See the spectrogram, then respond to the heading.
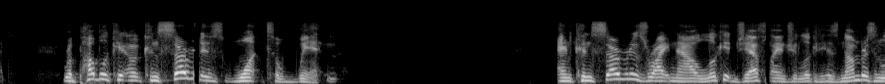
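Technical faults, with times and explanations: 1.93 to 2.03 s, lost AMR speech frames: a 60 ms gap, which fits three dropped 20 ms frames. The decoder repeats the last good pitch and vocal tract settings at falling gain, so the speech smears into a brief warble that sinks toward near silence rather than cutting off. That softness, with no click or hard silence, is what separates it from a plain dropout.
7.65 to 7.78 s, lost AMR speech frames: a shorter 40 ms run, which fits two frames. The same frozen, fading extrapolation gives a quick dip. Because the decoder is wideband, the concealment fades fast, and the recovery sounds briefly weak or rough before settling.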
